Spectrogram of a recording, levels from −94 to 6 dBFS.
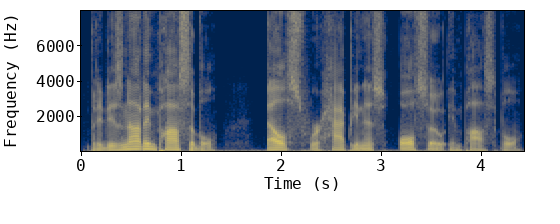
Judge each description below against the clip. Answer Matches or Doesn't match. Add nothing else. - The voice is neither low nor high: Doesn't match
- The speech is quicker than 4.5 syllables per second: Matches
